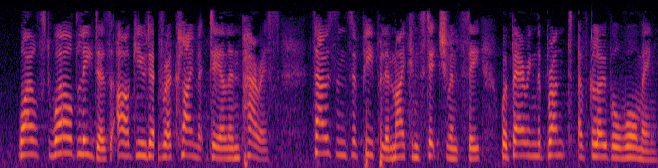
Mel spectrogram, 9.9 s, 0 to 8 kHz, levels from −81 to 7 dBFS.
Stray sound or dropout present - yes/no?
yes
